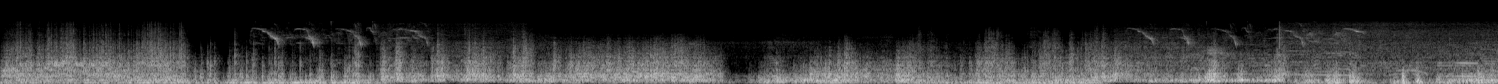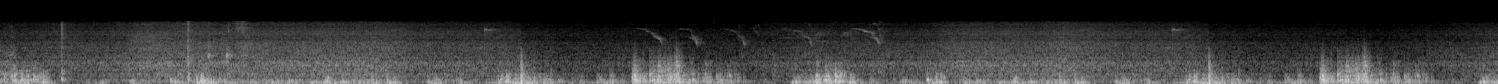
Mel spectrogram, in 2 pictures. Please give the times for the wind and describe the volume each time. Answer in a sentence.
The wind can be heard from 0.0 to 29.9 s, at a steady volume.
